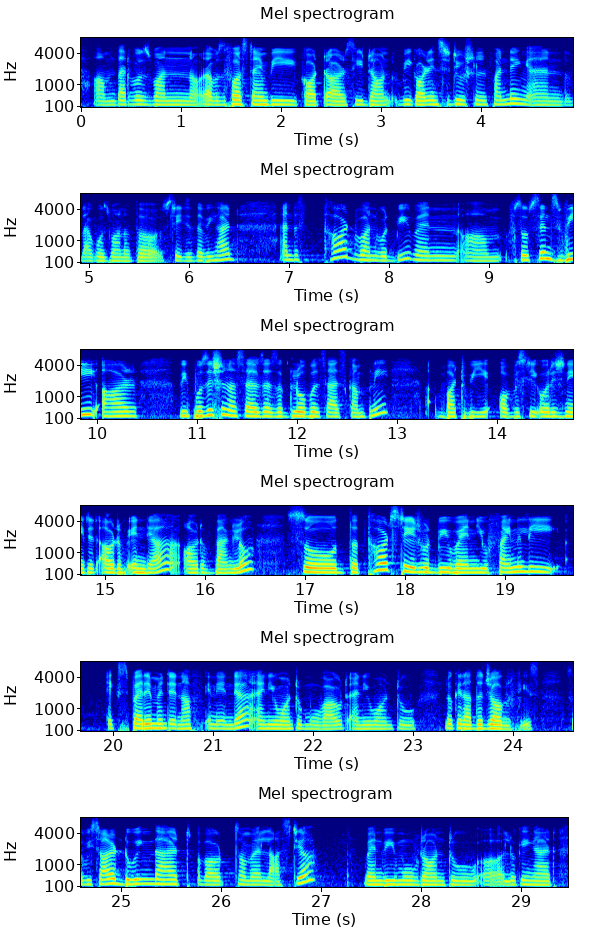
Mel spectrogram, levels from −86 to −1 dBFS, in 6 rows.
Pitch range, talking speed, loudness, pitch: 160-185 Hz, 210 wpm, -33 LUFS, 170 Hz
